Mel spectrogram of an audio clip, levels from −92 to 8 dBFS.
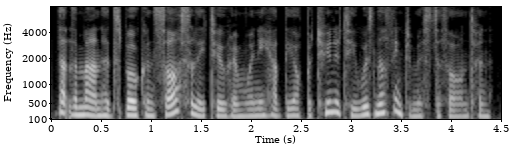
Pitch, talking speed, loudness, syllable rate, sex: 190 Hz, 240 wpm, -19 LUFS, 6.2 syllables/s, female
